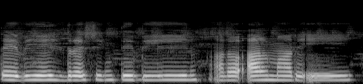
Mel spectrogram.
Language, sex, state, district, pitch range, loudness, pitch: Chakma, female, Tripura, Unakoti, 195-210 Hz, -17 LUFS, 200 Hz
